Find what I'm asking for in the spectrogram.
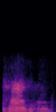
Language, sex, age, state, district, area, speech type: Bengali, male, 18-30, West Bengal, Purba Medinipur, rural, conversation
